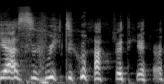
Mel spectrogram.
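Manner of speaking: talking through laughter. Answering whether the store exists in canada, laughing while talking. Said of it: "Why are you laughing?".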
